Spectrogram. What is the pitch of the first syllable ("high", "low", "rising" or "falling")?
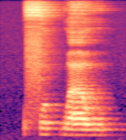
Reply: rising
